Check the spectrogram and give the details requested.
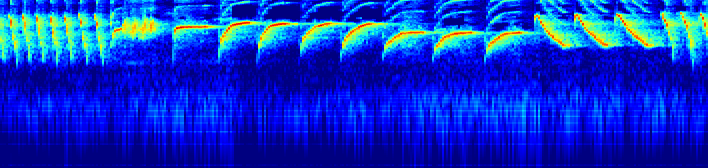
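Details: Energetic 'gacor dor' canary singing to stir quiet canaries into song: a rapid trill, a slower run of rising whistled sweeps about four per second, then quicker falling notes.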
